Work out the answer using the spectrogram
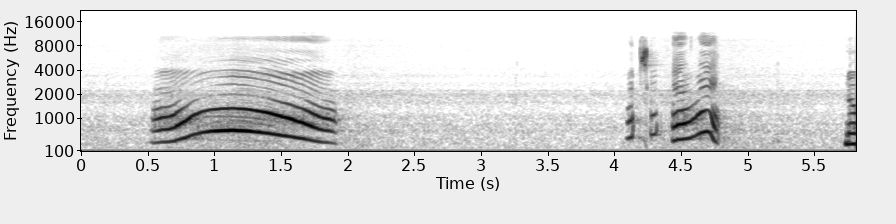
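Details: Male pet Alexandrine parakeet at home, vocalizing while its owner talks to it. A drawn-out, rich, arched cry lasts over a second, then comes a silence. It ends with a quick cluster of short sharp notes and a rising-falling squawk over a steady low hum.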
